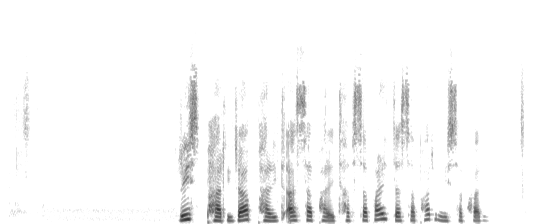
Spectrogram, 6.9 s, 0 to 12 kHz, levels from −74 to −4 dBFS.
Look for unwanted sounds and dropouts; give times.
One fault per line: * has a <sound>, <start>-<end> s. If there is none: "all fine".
all fine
